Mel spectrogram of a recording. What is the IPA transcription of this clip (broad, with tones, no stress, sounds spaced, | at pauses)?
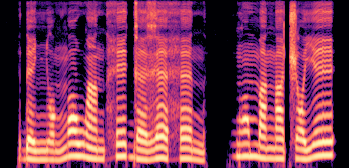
ɗ e˨ ɲ ɔ˨ ŋ ɔ˧ w ã˨ n h e˧ ɡ ɛ˨ ɣ ɛ˦˨ h ɛ˦˨ n | ɡ ɔ̃˦ m a˧ ŋ a˧ t͡ʃ ɔ˧ j e˦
